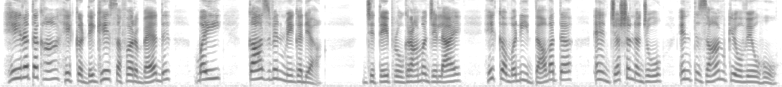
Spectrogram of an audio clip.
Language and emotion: Sindhi, neutral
